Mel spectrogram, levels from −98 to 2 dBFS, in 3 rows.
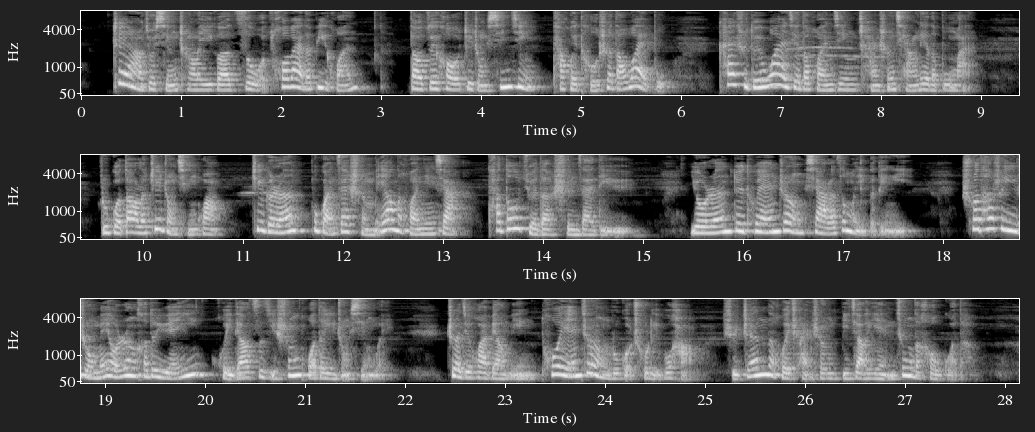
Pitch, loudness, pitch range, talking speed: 260 Hz, -15 LUFS, 195-295 Hz, 295 characters per minute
